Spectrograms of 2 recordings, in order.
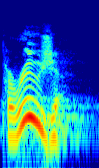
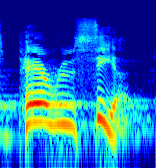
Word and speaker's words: parousia: Sometimes in America, we pronounce it parousia, but it's parousia.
